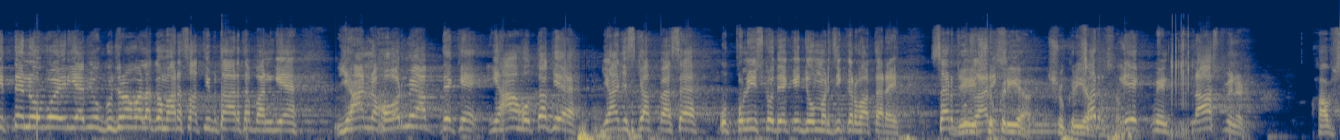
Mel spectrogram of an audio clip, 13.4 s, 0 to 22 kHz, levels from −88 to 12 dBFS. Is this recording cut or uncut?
uncut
